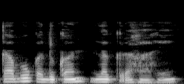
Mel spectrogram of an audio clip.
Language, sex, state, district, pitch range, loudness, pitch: Hindi, male, Arunachal Pradesh, Papum Pare, 110-125 Hz, -15 LUFS, 115 Hz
